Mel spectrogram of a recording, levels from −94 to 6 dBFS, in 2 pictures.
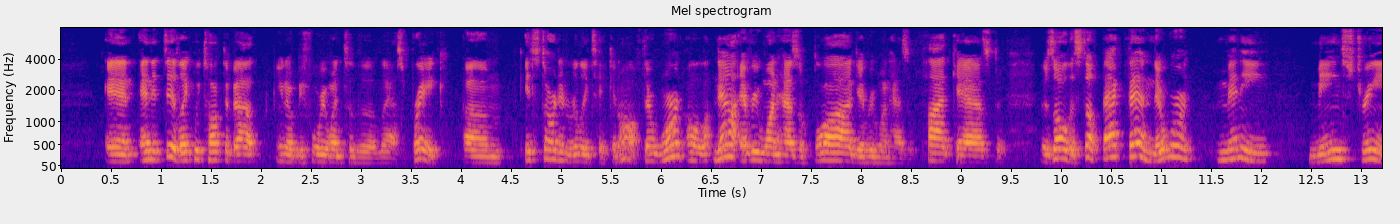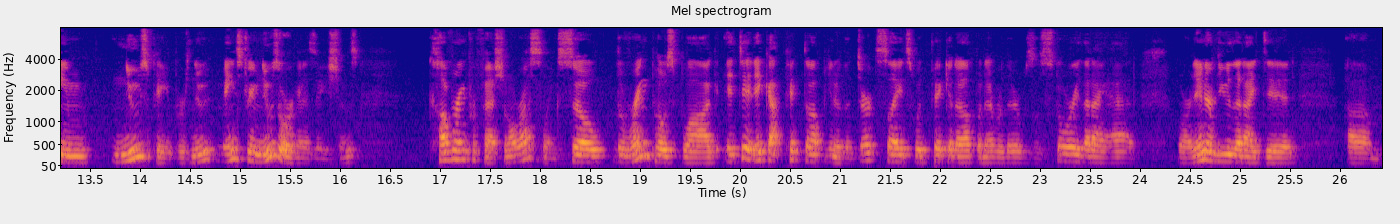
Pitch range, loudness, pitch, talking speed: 130-175 Hz, -22 LUFS, 140 Hz, 200 wpm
